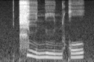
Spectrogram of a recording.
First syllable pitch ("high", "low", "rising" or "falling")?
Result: falling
